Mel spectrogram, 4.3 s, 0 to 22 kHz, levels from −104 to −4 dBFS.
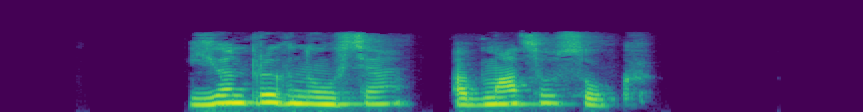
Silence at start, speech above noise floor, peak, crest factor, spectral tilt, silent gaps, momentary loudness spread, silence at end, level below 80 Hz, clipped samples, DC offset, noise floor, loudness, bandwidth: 0.95 s; over 71 dB; -4 dBFS; 16 dB; -6 dB/octave; 2.15-2.24 s; 14 LU; 1.2 s; -64 dBFS; under 0.1%; under 0.1%; under -90 dBFS; -20 LUFS; 8 kHz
